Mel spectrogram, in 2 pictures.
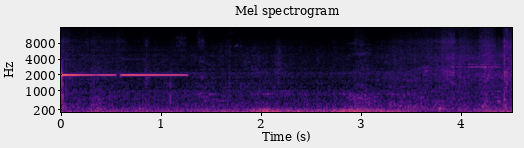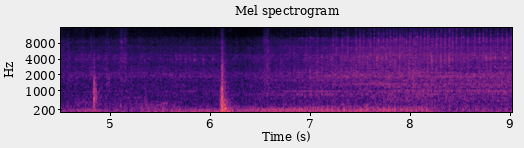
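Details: Hyundai Grand i10 push-button start, after repair of the faulty smart key module that had caused intermittent no-starts: a short chime, then the starter turns and the engine catches into a steady, even idle with no stumble; a clean start.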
